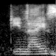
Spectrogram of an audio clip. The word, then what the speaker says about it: Denise: You say your name right now. Denise. Say it right. Denise. Correctly. Denise. Right. Denise. Right. D-nice. That's better. Thank you.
